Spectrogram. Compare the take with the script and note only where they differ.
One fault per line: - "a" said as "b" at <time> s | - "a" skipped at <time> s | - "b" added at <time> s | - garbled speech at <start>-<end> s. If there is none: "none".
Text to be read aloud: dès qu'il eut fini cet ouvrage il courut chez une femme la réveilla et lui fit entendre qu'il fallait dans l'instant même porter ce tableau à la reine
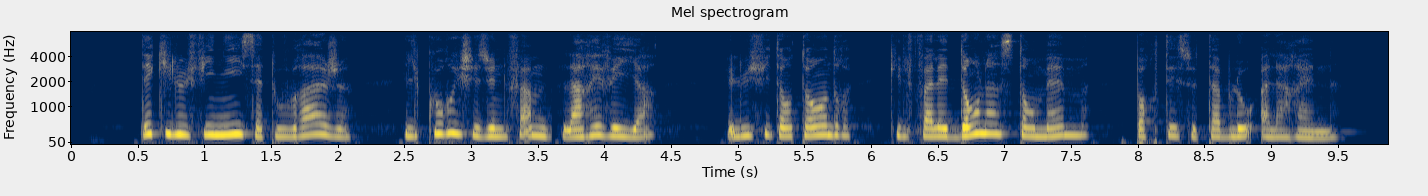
none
